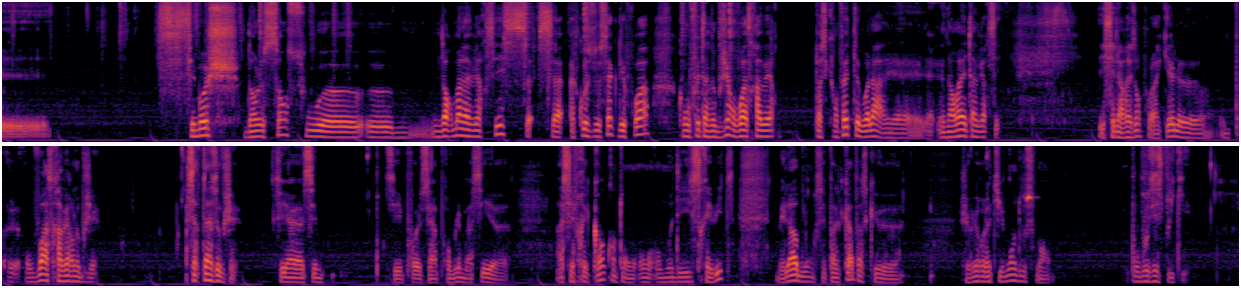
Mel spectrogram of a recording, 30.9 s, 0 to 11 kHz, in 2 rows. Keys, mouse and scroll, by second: 20.0-23.0 middle drag.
